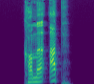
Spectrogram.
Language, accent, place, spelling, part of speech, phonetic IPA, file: German, Germany, Berlin, komme ab, verb, [ˌkɔmə ˈap], De-komme ab.ogg
- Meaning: inflection of abkommen: 1. first-person singular present 2. first/third-person singular subjunctive I 3. singular imperative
